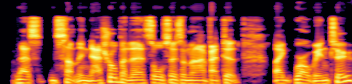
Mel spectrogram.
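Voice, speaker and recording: The sound is dry and close with no echo against a quiet background. A man talks at medium pitch in a bright, sharp tone. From Australia, rural. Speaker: bartender and hospitality entrepreneur. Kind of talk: casual interview. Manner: fast, casual with many fillers.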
